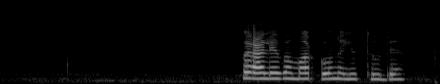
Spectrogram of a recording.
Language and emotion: Russian, neutral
